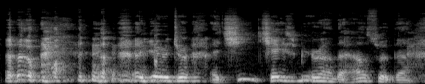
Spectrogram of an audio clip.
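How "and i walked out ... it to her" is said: laughing through the words, louder. Real, not acted. Father telling his kids the story, laughing as he talks. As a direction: laugh while telling the punchline.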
